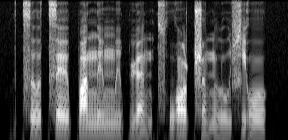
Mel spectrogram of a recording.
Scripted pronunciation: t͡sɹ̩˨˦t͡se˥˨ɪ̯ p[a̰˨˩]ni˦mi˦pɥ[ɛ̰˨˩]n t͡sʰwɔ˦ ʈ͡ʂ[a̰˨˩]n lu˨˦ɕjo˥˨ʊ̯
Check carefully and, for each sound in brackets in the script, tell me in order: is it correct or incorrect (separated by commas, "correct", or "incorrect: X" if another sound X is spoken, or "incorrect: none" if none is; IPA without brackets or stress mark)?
incorrect: a˦, correct, incorrect: ə̰˨˩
